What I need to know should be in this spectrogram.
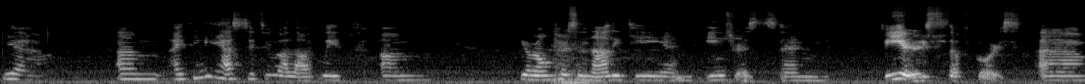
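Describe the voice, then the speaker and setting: A woman with a Spanish accent, very slow, with long, frequent pauses. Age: 30s. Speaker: author-illustrator and art therapist. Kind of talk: interview conversation. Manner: halting.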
